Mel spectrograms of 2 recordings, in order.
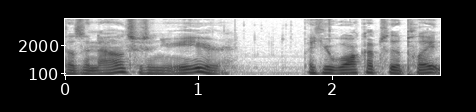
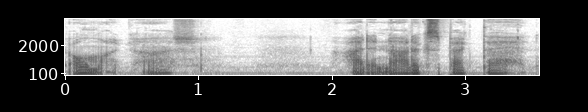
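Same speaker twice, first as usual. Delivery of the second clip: hushed, much softer disbelief; mock stunned; 10 dB quieter, slower than usual. Rival reacting to a mama insult, mock-stunned. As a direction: act floored by the burn, quietly. Acted loser of the roast.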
